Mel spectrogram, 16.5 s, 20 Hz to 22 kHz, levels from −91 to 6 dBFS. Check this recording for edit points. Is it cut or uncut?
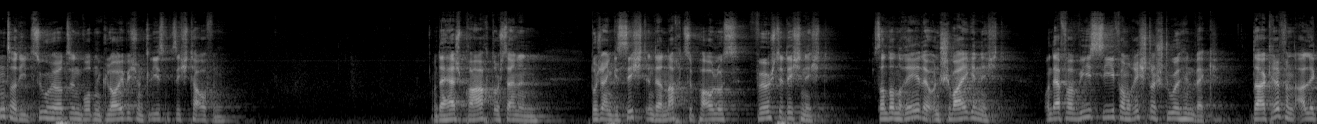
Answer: cut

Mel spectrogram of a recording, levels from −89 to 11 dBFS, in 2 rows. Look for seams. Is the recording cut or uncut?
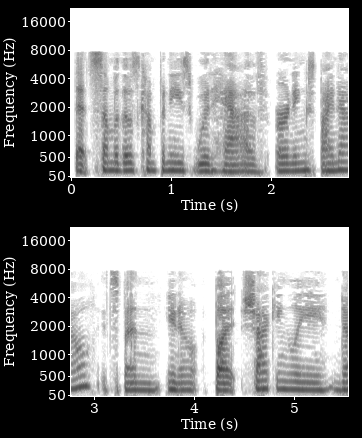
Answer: cut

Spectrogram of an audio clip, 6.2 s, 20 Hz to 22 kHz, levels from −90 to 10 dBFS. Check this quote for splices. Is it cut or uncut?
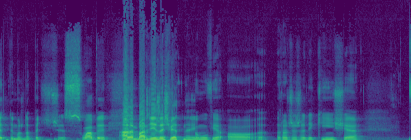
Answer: cut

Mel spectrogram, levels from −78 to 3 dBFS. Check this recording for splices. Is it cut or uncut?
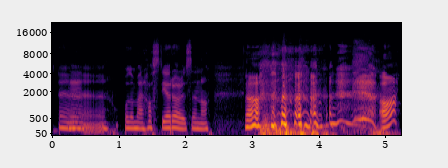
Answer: cut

